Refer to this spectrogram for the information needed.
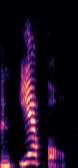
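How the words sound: The A in apple has a Scranton-style vowel. "In Scranton, they say their A's differently"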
